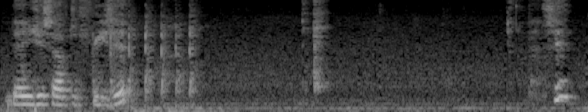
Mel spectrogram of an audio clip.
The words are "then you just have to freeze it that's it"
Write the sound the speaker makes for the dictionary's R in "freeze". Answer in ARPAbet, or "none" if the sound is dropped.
none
